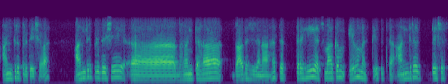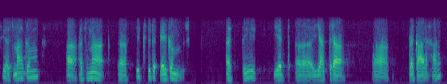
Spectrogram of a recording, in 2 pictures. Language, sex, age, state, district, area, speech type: Sanskrit, male, 18-30, Kerala, Kannur, rural, conversation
